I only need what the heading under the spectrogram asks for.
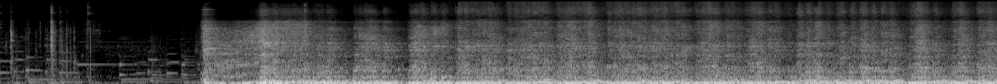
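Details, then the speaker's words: Small-block Chevy 355 V8 in a 3rd-gen Firebird at idle after tightening loose Y-pipe-to-header bolts on the passenger side; steady, deep, even idle with no exhaust rushing, leak much improved; normal idle. "did sounds a lot better to me it was terrible right over here you could just hear it rushing out"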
